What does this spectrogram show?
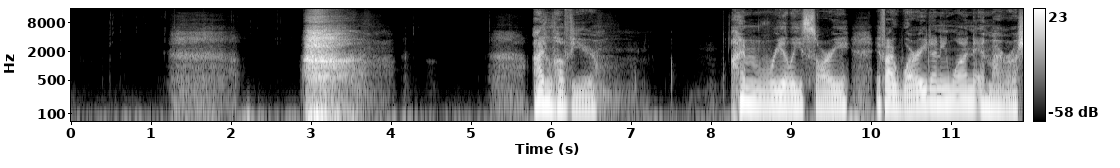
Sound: sigh

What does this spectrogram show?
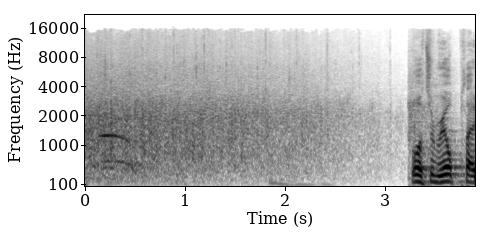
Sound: applause

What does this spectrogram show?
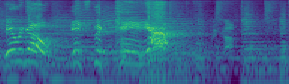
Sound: screams

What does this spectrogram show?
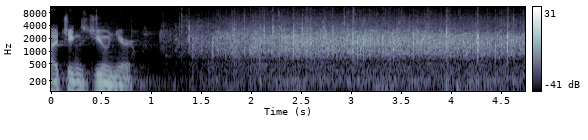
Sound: applause

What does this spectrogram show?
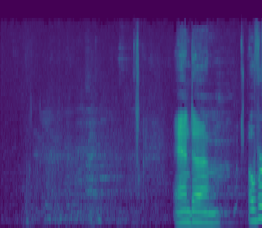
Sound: audience chuckling

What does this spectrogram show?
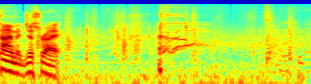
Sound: laughs

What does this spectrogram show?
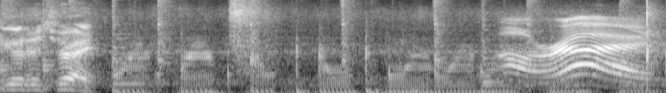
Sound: shoveling

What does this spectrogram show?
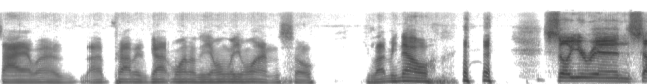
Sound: laughter

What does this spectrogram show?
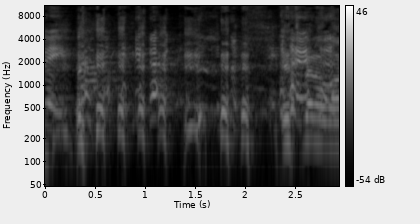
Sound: laughing

